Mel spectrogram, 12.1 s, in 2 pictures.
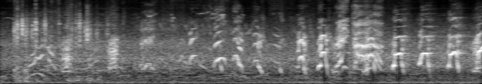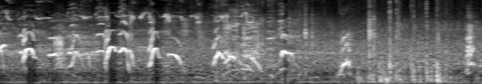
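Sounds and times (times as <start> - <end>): dog yipping: 2.4 - 10.5.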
